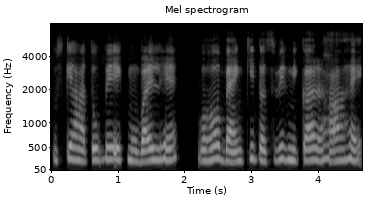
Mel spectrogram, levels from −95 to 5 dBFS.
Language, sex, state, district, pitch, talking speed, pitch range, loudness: Hindi, female, Maharashtra, Dhule, 235 Hz, 165 wpm, 225-250 Hz, -41 LUFS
